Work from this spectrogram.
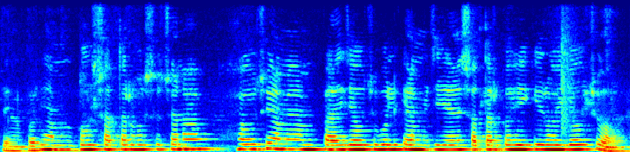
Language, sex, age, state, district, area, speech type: Odia, female, 30-45, Odisha, Cuttack, urban, spontaneous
